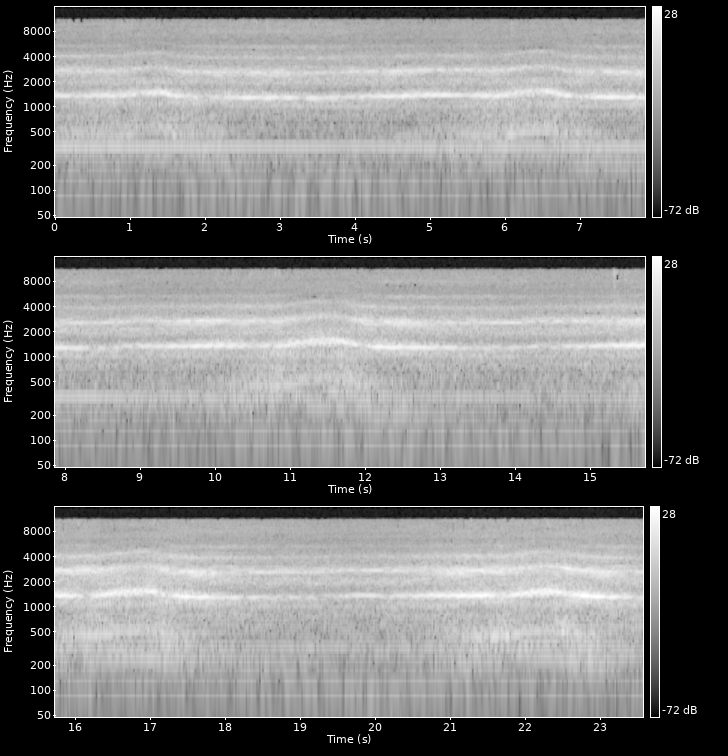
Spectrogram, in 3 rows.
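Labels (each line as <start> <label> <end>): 0.0 A carpet is being vacuumed. 23.6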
